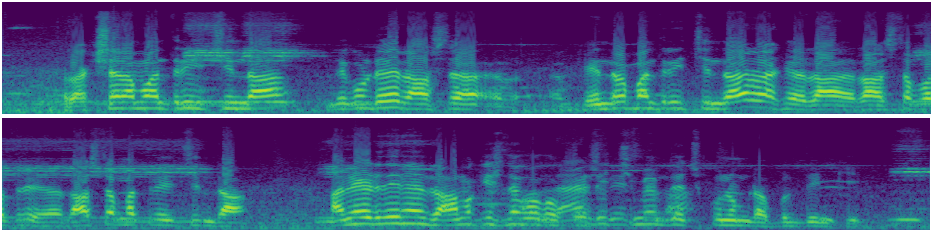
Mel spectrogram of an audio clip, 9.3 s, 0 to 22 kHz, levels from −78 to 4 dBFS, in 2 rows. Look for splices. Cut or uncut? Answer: cut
